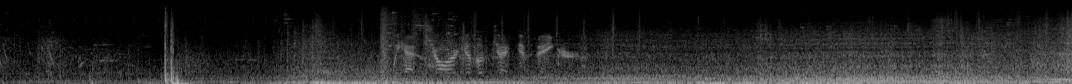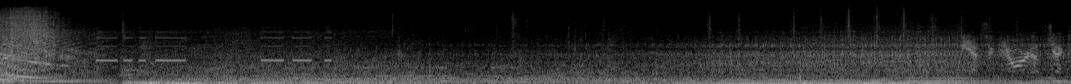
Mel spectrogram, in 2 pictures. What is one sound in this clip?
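Footsteps thud quickly on dirt and grass.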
